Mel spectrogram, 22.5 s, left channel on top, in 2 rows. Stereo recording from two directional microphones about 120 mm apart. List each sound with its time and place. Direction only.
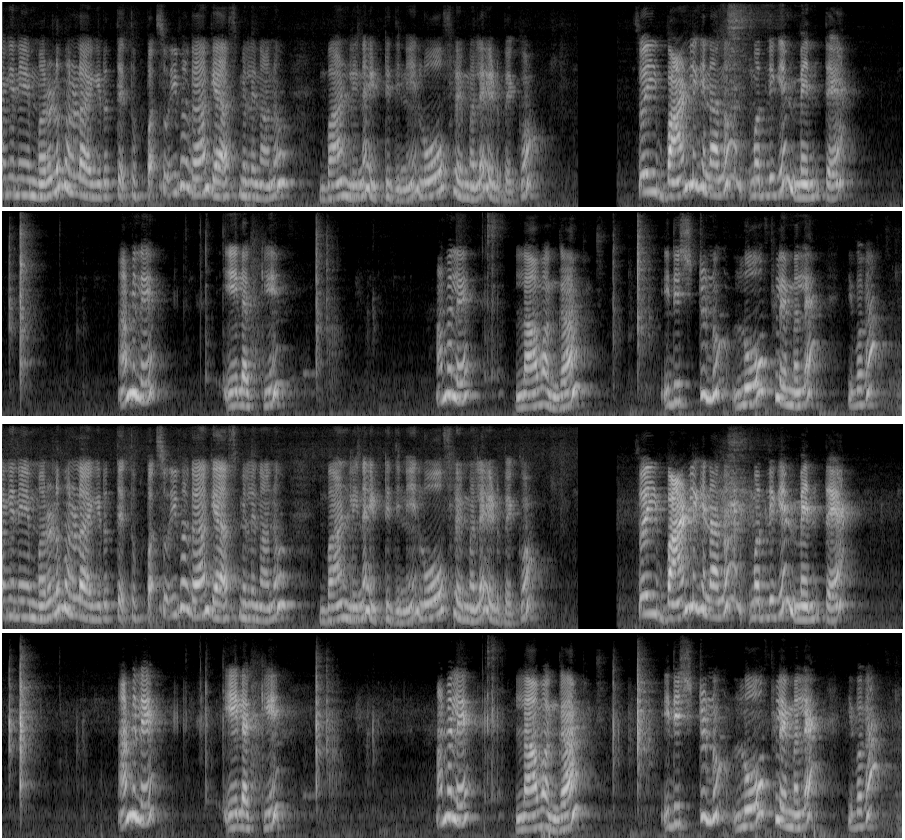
0.0 s a woman's voice: 5° left (ahead or behind)
7.9 s a woman's voice: 10° left (ahead or behind)
12.6 s a woman's voice: 10° left (ahead or behind)
16.6 s a woman's voice: 10° left (ahead or behind)
19.5 s speech: 25° left (ahead or behind)
20.1 s speech: 45° left (ahead or behind)
20.7 s speech: 25° left (ahead or behind)
21.8 s speech: 5° right (ahead or behind)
